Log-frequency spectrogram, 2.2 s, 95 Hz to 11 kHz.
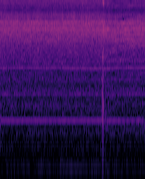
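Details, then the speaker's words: Cooling fan of an off-grid solar inverter, Reliable brand, running an 8 hp 30-gallon compressor test: steady mid-pitched tone over the fan's airy hiss; one of the fans makes a funny sound, cause unknown. "of these fans are making a funny sound"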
